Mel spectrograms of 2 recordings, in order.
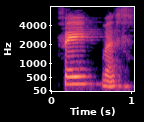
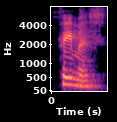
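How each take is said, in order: First: "Famous" lifted higher, each syllable counted out; deliberate syllable-counting "Famous"; read aloud to count syllables. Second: Said in the usual way. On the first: Shown as a demonstration. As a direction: sound out "Famous" slowly, FA-mous. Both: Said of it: "read the word aloud".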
